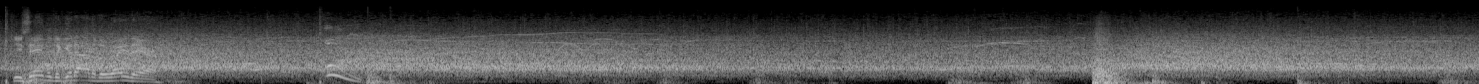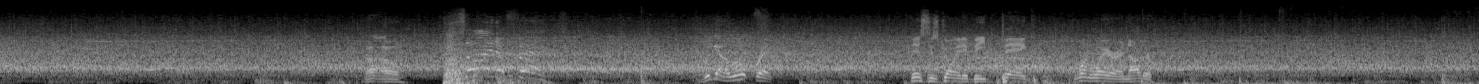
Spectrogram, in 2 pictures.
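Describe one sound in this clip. A large crowd cheers and roars in an arena.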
